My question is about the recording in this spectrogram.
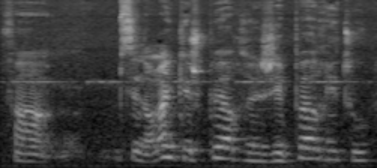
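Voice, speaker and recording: A young woman telling a personal story in a casual, slangy way, often hushed, with many fillers. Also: mid-range voice, normal speed, a little hiss or hum. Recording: voice distant from the mic.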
